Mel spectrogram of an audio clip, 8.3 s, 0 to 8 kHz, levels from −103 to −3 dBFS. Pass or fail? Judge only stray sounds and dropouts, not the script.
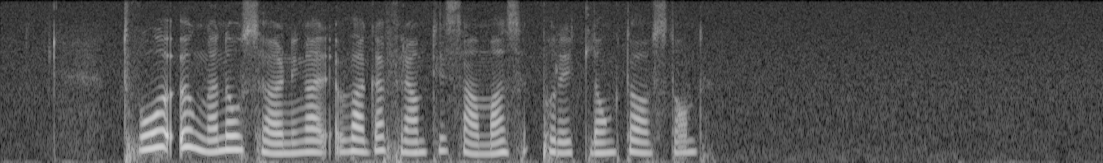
pass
